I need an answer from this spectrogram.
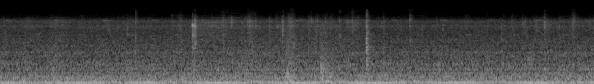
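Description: Train running on the line, heard from inside the carriage: a steady low hum under the even rumble of the wheels on the track, with a couple of faint clicks.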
